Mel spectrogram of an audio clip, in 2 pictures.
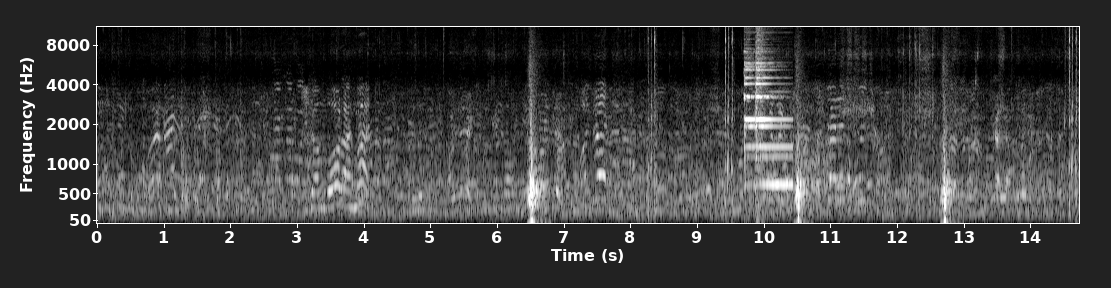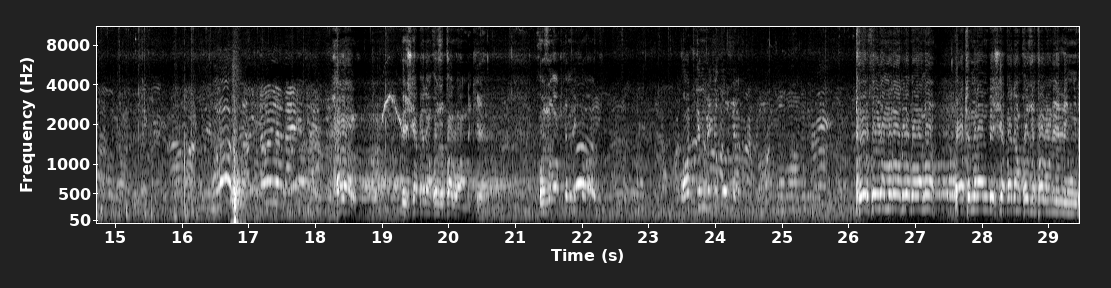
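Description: A crowd murmurs and shouts in the background.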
